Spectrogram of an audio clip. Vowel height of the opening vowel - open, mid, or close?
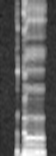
close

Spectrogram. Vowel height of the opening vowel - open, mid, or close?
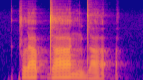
open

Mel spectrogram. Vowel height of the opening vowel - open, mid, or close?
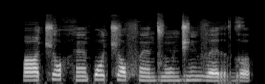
open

